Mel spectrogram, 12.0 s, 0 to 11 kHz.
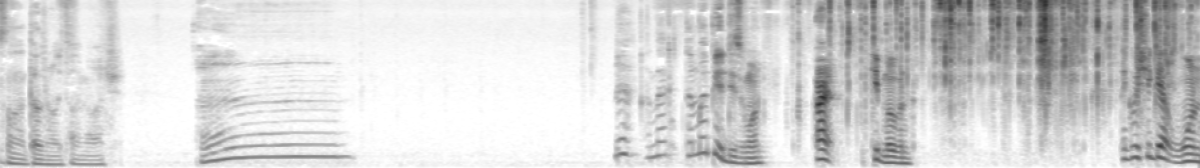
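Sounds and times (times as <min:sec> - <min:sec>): plastic wrapper tearing and crinkling: 0:07.9 - 0:12.0.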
